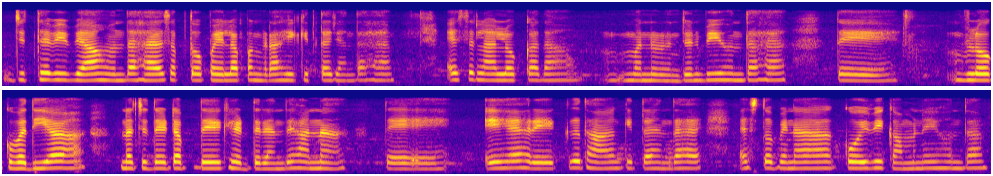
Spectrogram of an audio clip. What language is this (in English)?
Punjabi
